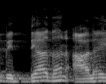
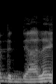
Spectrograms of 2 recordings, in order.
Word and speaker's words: विद्यालय: विद्यालय में कहूं यार मैं की मैं विद्या धन आले जा रहा हूं ऐसा नहीं का सकते हम ये उच्चारण के दृष्टि से गलत होगा मैं कहूंगा की मैं विद्यालय जा रहा हूं मतलब की इसको हम लोग अलग-अलग इसका उच्चारण नहीं कर सकते हैं उसका उच्चारण हमें क्या करना होता है एक ही में करना होता है की हम इनको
